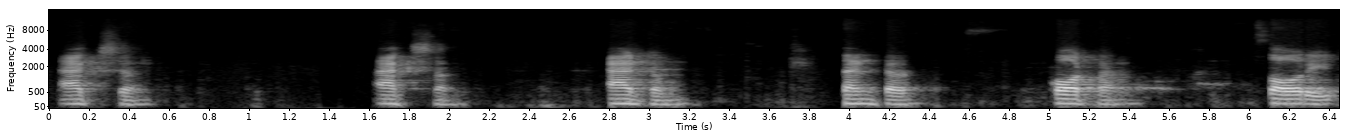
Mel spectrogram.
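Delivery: each word first syllable stressed; teacher drilling first-syllable stress. Shown as a demonstration. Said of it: "first దాని మీద stress".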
